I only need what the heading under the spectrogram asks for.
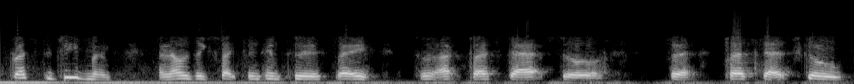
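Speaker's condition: Cerebral palsy; present from birth

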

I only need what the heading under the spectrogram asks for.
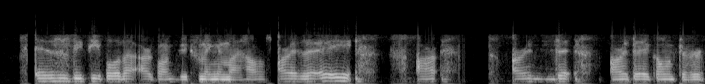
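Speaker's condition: Stuttering; stutters during emergency call, apologizes for stuttering; repeated sounds, prolonged sounds, blocks

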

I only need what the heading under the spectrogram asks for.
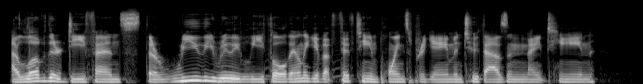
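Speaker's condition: No condition

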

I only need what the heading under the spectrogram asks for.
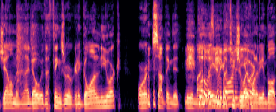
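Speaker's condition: No condition

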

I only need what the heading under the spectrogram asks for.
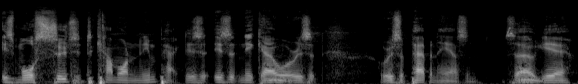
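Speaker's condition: No condition

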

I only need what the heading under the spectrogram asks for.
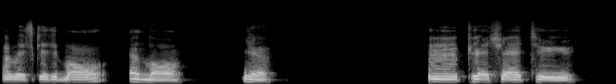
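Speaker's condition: Cerebral palsy; speech impairment

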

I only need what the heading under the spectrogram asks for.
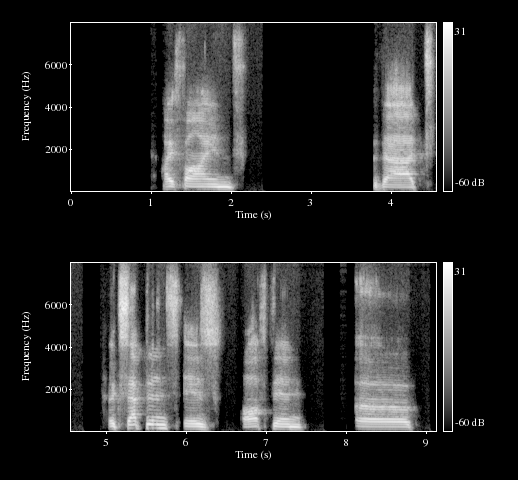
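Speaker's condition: Stutter; audible stutter, pauses may sound like internet lag; prolonged sounds, blocks

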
